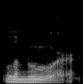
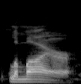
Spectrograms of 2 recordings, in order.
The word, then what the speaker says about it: Lemire: It's pronounced Lemure. Lemire.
